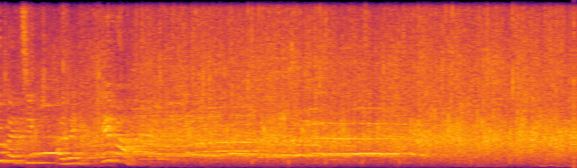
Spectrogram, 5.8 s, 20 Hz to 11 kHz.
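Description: An audience applauds a hairdressing team at the Miss Côte d'Or 2024 pageant, steady dense clapping throughout with a presenter's voice over the first second.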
